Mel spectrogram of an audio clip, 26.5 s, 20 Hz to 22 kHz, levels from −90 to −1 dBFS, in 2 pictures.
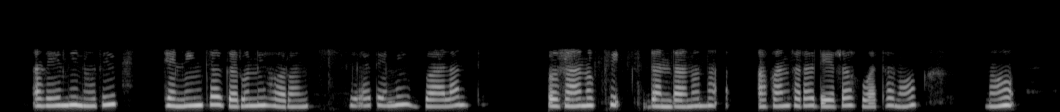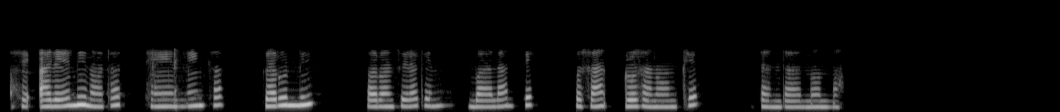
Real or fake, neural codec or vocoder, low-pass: real; none; 3.6 kHz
